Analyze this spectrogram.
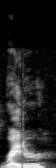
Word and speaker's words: writer: doing correctly um so in the words writer and Rider we basically have the same pronunciation for the T of ryer and the D of ryer and that means um that we're using what's called a flap sound for both of these for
